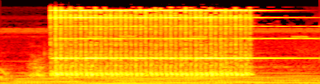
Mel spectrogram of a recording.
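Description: A landline telephone bell rings loudly and steadily for about two seconds, then cuts off, leaving a quiet room tone.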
